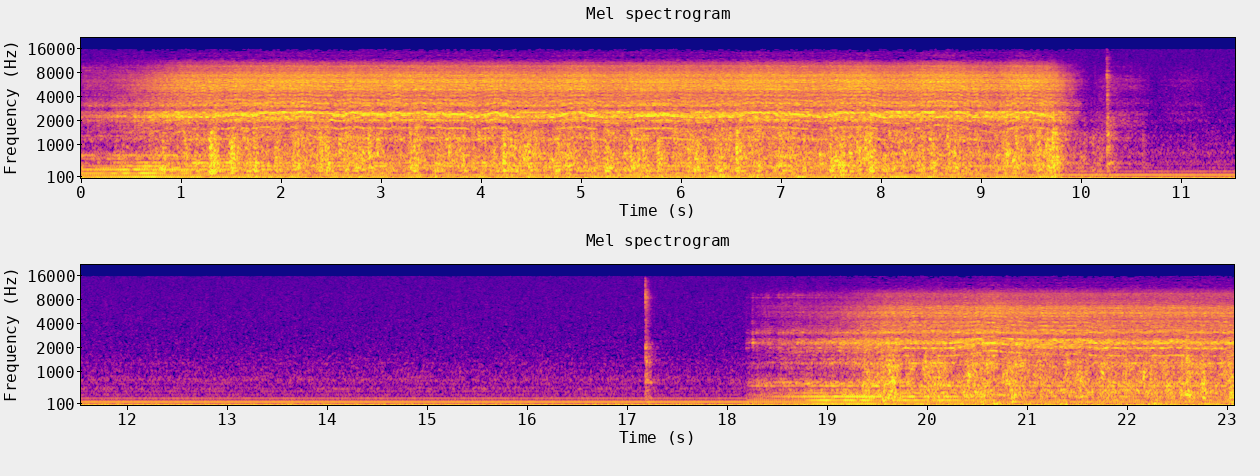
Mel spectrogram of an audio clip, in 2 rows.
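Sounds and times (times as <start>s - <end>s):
washing machine rattling whir: 0.0s - 10.6s, 18.2s - 23.0s.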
